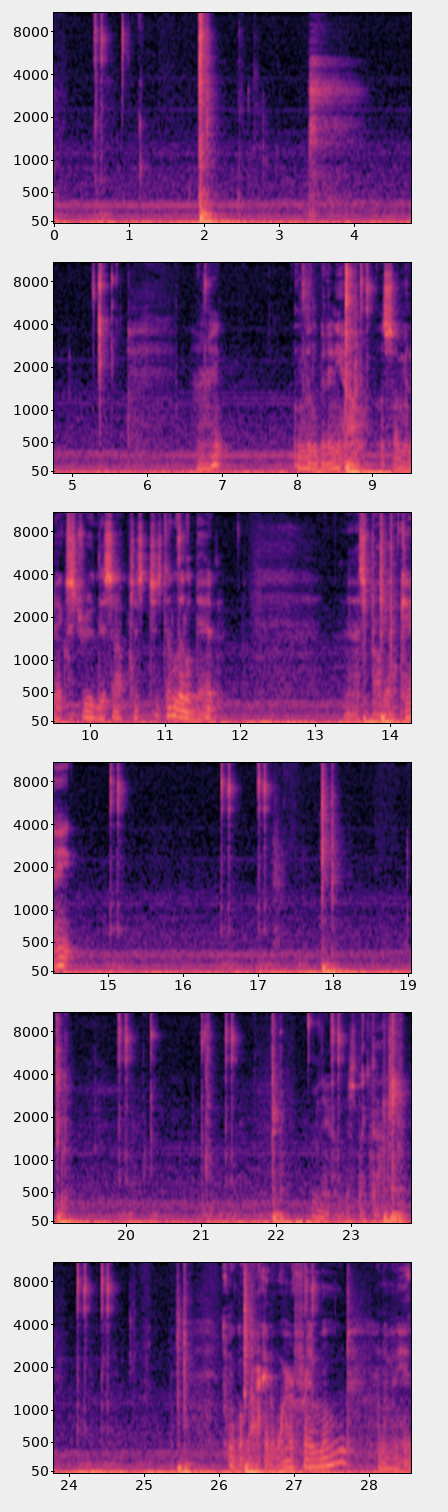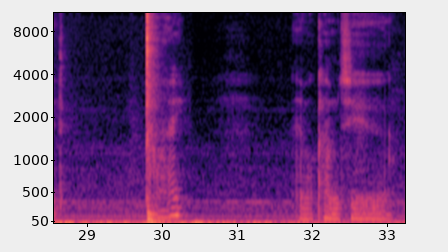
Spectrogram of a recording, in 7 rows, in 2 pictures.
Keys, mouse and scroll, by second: 2.0 f, 6.8-8.6 middle drag, 8.6 e, 9.7 click, 13.6 a, 13.9 a, 17.9 a, 19.1 z, 21.3 click, 21.3-22.3 right drag, 21.9 Tab, 23.5 ctrl+Tab, 24.4 click, 25.6 KP_1, 26.8 z, 29.9 i.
